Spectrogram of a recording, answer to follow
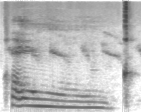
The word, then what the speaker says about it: Coke: Tenemos la pronunciación Coke. A can of Coke. Oiga, es como una U y una O. Coke.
